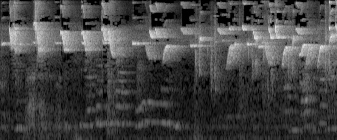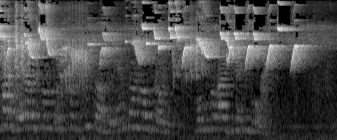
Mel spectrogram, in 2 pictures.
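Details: Trator-style song of a saffron finch, a nearly continuous stream of loud, piercing, descending chips delivered in quick trains, with faint lower notes underneath and a short dip in loudness near the middle.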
